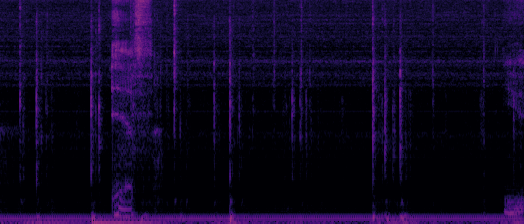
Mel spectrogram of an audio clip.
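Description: Light, irregular keystrokes on a computer keyboard while code is typed, close and soft over a steady low hum, with a brief spoken word and a few quiet vocal sounds.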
